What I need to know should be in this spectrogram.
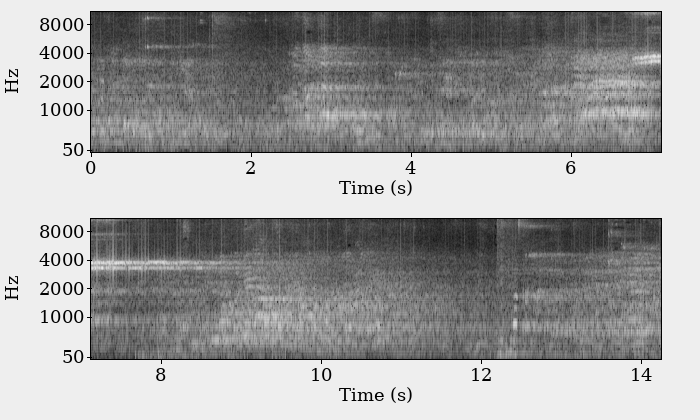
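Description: Young women shout to each other in a large echoing hall.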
